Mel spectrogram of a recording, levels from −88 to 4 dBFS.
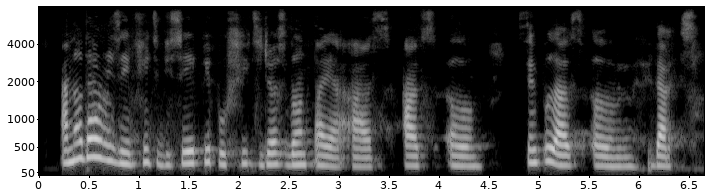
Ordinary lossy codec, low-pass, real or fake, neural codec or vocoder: none; none; fake; codec, 16 kHz, 2 kbps, FreqCodec, larger model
